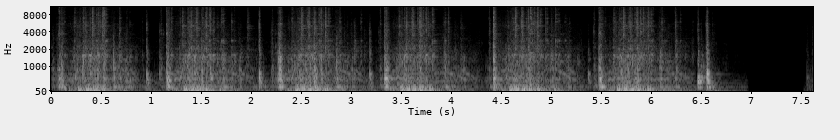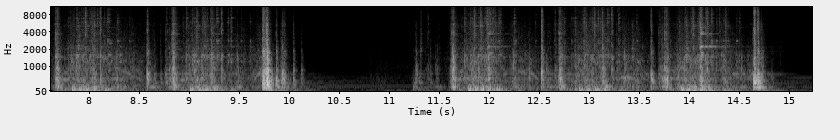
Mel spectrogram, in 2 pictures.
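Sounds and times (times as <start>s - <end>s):
1978 Yamaha ET 340 engine false start at the intake: 0.0s - 6.4s, 7.6s - 9.9s, 11.6s - 14.8s.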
